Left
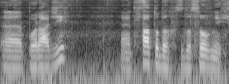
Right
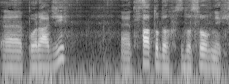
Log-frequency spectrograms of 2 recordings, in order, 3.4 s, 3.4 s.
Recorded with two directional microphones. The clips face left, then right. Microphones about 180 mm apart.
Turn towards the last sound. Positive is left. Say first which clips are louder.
# even
turn(degrees=0)  # may be behind; listen again after turning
